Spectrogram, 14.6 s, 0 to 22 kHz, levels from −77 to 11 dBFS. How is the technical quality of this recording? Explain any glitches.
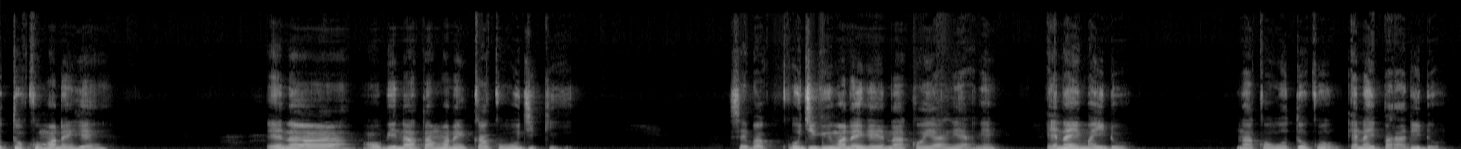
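The recording has no technical glitches; the signal stays intact and continuous throughout the speech.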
